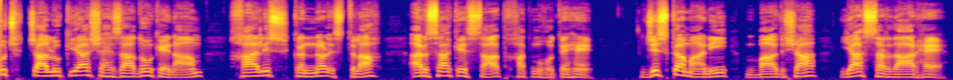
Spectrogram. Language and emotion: Urdu, neutral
